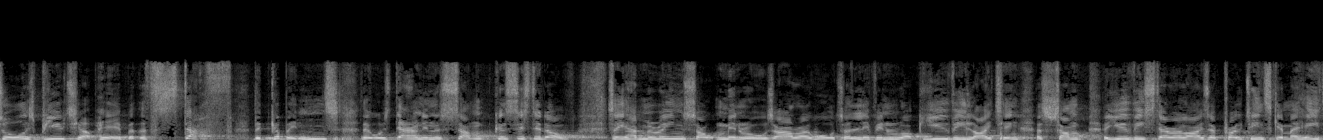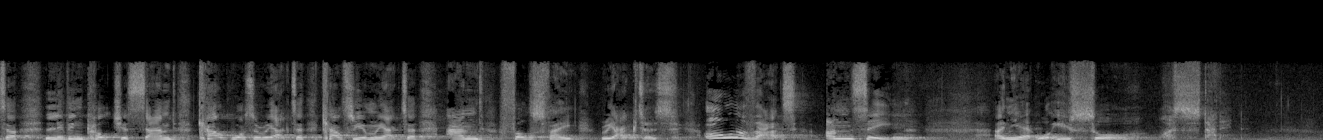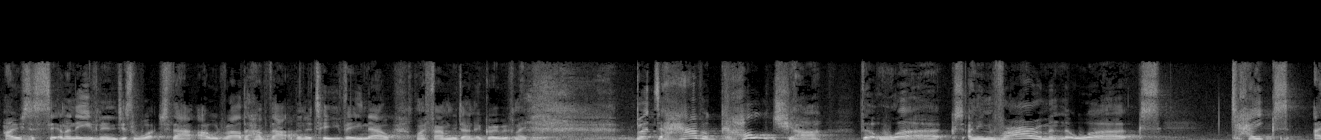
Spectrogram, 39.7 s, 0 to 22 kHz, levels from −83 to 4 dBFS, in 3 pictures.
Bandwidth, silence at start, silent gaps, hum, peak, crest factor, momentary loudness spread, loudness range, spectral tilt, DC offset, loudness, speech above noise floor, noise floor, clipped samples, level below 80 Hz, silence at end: 13 kHz; 0 s; none; none; -8 dBFS; 16 dB; 8 LU; 3 LU; -4 dB/octave; under 0.1%; -24 LUFS; 24 dB; -48 dBFS; under 0.1%; -62 dBFS; 0 s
